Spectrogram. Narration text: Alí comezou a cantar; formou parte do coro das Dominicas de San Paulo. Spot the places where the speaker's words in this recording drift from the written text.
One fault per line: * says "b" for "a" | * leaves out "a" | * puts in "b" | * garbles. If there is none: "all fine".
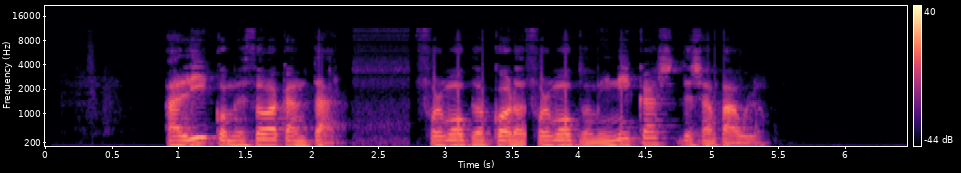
* leaves out "parte"
* says "formou" for "das"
